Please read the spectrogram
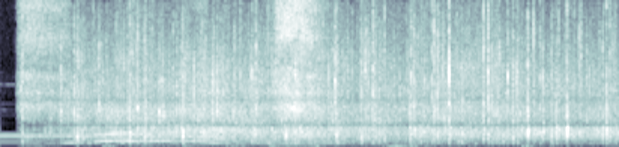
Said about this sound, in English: Now, before I let y'all go, give him a hand clap.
